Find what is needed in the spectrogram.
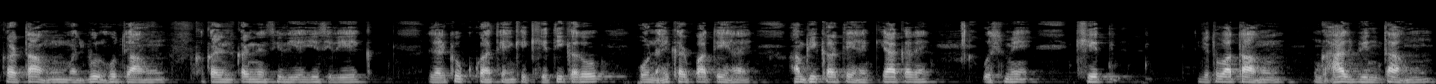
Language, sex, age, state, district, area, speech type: Hindi, male, 60+, Uttar Pradesh, Prayagraj, rural, spontaneous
